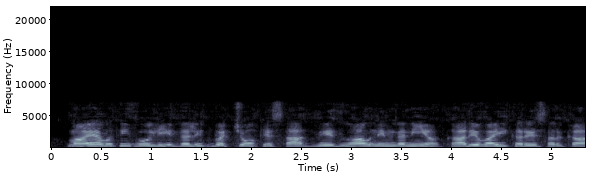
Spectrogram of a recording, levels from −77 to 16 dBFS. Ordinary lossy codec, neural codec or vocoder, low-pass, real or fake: AAC, 48 kbps; codec, 16 kHz, 4.8 kbps, FACodec; 7.2 kHz; fake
